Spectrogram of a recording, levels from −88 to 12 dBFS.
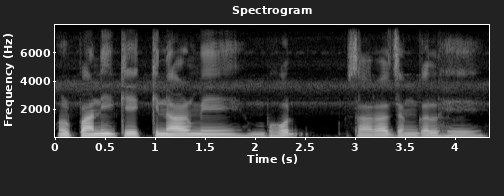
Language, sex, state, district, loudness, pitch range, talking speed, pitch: Hindi, male, Arunachal Pradesh, Lower Dibang Valley, -18 LUFS, 115-125 Hz, 110 wpm, 120 Hz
